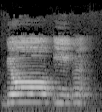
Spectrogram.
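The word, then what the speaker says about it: 病院: 発音は病院、病院ですね。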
